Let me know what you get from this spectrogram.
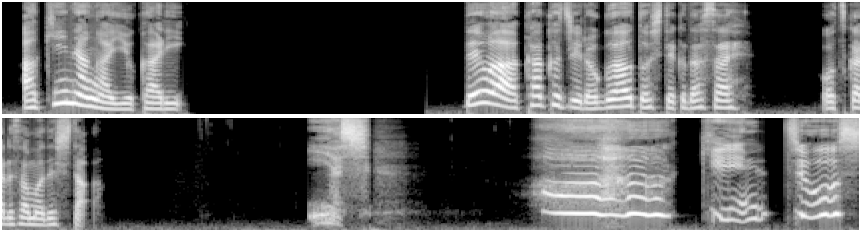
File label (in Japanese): ドジなキャリアウーマン; 方言 ： 関西弁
